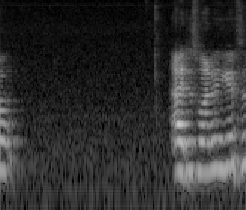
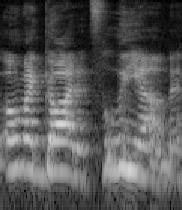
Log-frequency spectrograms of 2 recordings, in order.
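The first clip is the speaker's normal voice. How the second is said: much louder, gushing oh my God; growing excited shout; 10 dB louder, slower than usual. Retold or imitated. Recognising the friend at the door, now shouting with joy. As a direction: let the excitement burst out. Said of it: "And then it turned into".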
